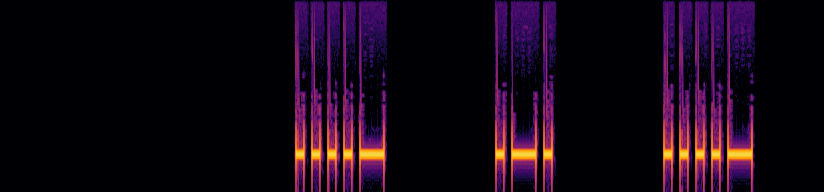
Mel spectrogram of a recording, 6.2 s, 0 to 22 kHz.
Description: Morse code, heard as a keyed tone, about 20 wpm, spaced as for 8 wpm, 700 Hz. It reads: 4R4
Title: 060 Lesson 11e - Letter h - Three Characters 20wpm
